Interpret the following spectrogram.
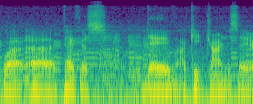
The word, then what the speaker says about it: Pecos: Yeah, kind of like what Pecos Dave.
